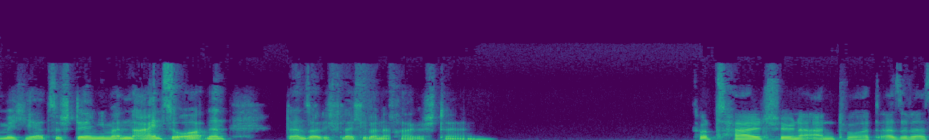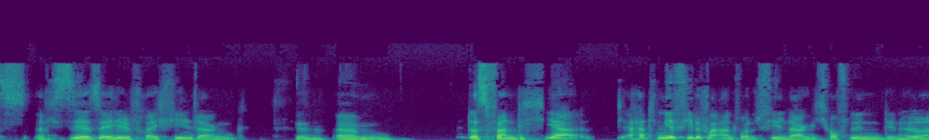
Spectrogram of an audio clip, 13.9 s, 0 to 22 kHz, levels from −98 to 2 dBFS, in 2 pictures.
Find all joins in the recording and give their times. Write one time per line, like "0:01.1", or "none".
0:02.9
0:07.3
0:08.4
0:11.0
0:11.6
0:12.3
